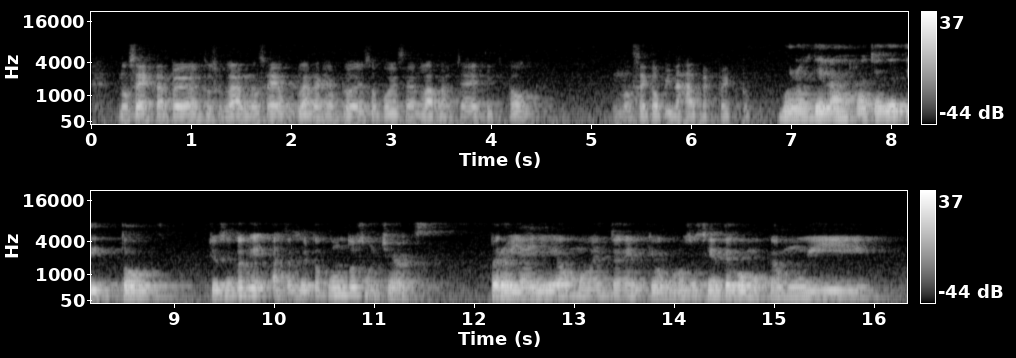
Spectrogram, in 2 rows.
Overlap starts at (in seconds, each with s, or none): none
